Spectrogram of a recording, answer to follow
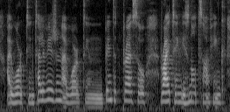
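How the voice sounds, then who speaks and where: A woman speaks with a Romanian accent. Her pace is fairly quick. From Moldova. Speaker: novelist, former journalist. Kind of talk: interview.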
